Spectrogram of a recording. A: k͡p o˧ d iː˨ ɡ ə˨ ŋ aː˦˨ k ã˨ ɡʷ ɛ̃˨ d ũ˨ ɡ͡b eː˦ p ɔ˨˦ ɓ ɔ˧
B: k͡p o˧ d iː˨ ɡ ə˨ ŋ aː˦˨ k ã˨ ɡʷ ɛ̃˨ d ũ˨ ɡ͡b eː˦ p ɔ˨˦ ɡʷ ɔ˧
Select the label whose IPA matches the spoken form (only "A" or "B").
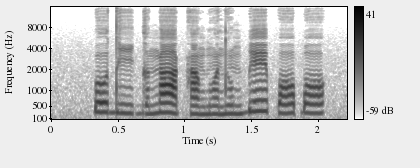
A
